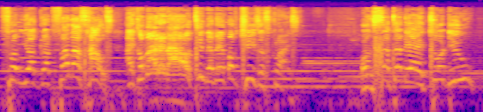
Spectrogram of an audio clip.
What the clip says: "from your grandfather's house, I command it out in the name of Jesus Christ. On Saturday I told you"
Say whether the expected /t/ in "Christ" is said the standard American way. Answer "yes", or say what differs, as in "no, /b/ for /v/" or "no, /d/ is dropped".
yes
